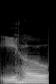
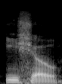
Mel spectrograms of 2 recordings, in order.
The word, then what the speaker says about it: hijo: of Spain someone's from, it's pronounced Hijo or Isho, meaning son.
